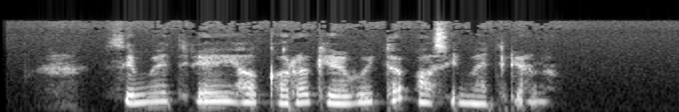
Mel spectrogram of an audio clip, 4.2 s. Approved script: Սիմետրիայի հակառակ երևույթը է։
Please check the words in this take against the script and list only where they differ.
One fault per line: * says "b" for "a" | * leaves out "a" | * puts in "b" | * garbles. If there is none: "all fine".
* puts in "ասիմետրիան"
